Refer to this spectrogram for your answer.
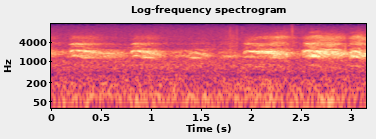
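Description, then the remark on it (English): About eight crows caw repeatedly in harsh, overlapping calls, a steady noisy chorus with no voices heard. “Yo, these crows are ruining this.”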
